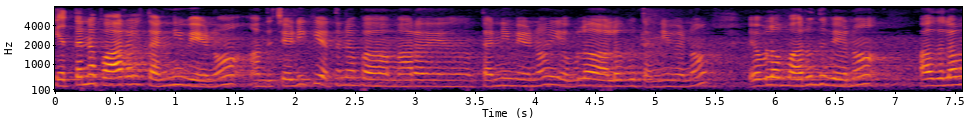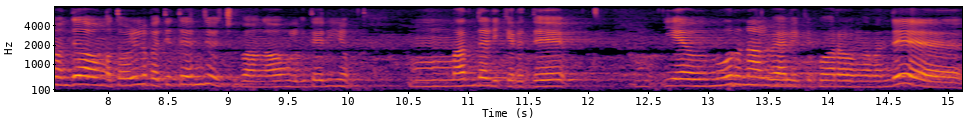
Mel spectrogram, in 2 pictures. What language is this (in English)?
Tamil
